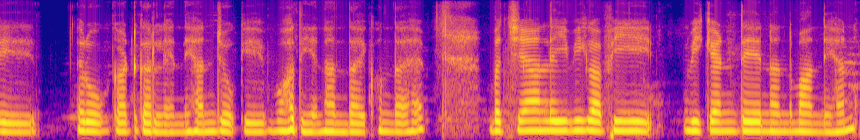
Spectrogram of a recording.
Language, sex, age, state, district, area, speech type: Punjabi, female, 30-45, Punjab, Tarn Taran, rural, spontaneous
